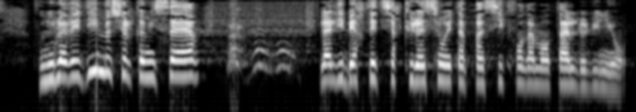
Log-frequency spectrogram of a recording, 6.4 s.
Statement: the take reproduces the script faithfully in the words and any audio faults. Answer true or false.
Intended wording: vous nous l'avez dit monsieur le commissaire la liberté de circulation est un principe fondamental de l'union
false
